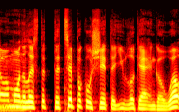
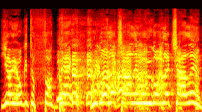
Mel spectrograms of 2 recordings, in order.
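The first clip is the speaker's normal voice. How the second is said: very high, loud screaming; 13 semitones higher, 6 dB louder than usual. Retelling a friend posing as security at a line, imitating a screaming security guard. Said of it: "pretends to be security and starts screaming".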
